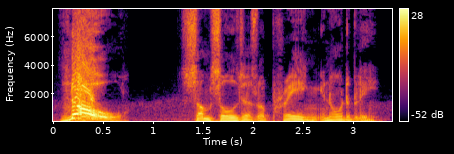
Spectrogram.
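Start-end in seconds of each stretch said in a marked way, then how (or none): 0.1-0.7 loud shouted no; crowd's answer. A narrator's reading. Soldiers answering their god, shouted no. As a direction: shout back as one.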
